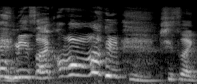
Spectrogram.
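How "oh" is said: very high, loud cry through laughter; hammed-up yelp from being hit on the head; mock yelp of pain.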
